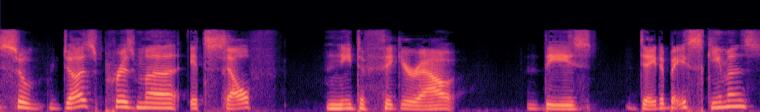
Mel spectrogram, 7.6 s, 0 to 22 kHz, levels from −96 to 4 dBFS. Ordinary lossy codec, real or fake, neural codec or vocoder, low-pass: AAC, 32 kbps; fake; codec, 16 kHz, 2 kbps, X-Codec, HuBERT features, trained on LibriSpeech; 7.2 kHz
